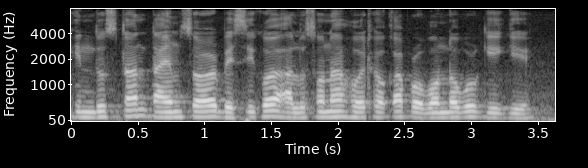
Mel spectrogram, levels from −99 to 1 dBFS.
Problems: none marked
